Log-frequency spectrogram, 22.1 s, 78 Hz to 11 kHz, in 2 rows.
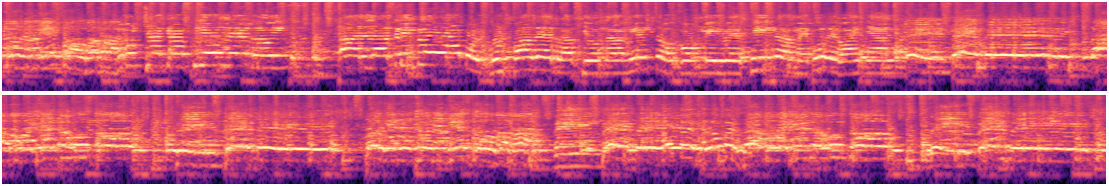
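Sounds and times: frame drums beating: 0.0 - 22.0
rattling percussion: 0.0 - 22.0.

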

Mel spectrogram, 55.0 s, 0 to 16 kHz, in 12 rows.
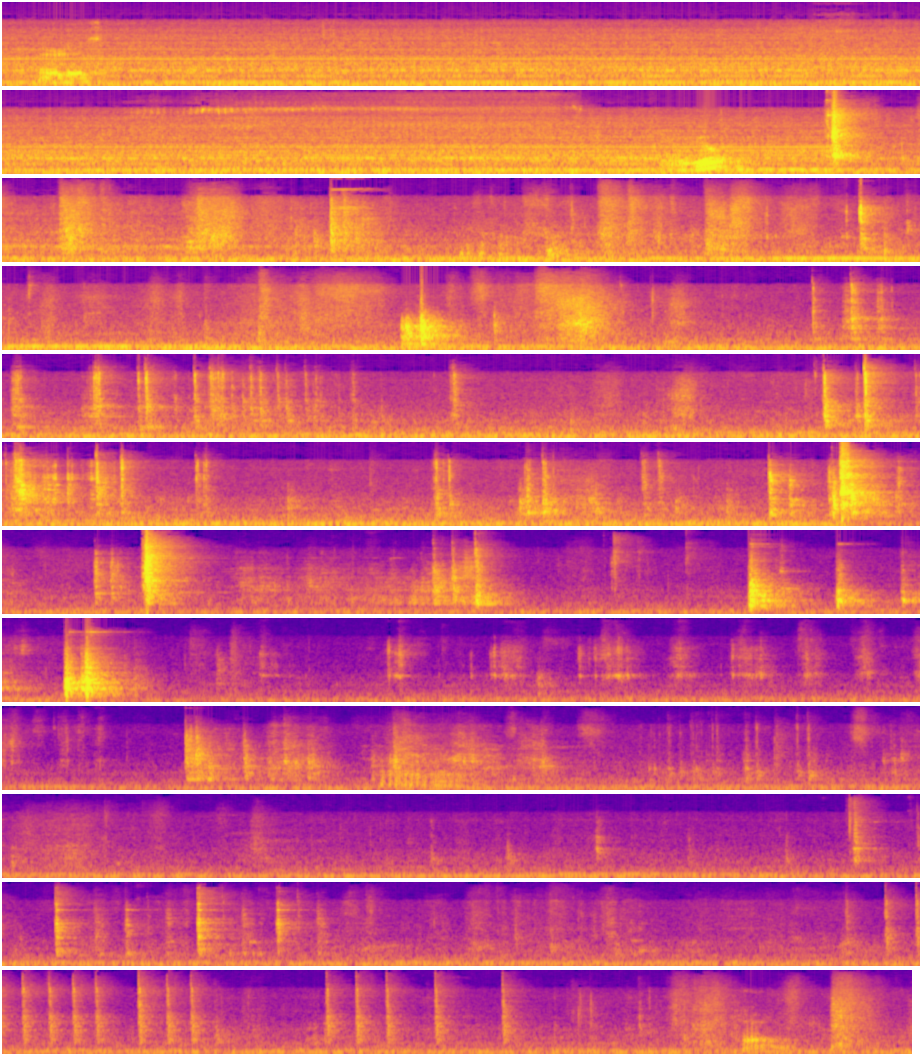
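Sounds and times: wood lathe motor humming: 0.0 - 10.8
tools clicking and knocking: 17.8 - 20.8, 45.5 - 47.8, 50.1 - 53.2.

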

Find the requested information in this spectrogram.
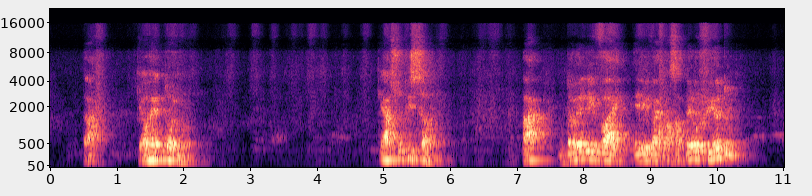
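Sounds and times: chalk strokes on blackboard: 0.0 - 11.0
man talking: 0.5 - 2.3, 5.0 - 6.0, 7.1 - 10.5.

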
